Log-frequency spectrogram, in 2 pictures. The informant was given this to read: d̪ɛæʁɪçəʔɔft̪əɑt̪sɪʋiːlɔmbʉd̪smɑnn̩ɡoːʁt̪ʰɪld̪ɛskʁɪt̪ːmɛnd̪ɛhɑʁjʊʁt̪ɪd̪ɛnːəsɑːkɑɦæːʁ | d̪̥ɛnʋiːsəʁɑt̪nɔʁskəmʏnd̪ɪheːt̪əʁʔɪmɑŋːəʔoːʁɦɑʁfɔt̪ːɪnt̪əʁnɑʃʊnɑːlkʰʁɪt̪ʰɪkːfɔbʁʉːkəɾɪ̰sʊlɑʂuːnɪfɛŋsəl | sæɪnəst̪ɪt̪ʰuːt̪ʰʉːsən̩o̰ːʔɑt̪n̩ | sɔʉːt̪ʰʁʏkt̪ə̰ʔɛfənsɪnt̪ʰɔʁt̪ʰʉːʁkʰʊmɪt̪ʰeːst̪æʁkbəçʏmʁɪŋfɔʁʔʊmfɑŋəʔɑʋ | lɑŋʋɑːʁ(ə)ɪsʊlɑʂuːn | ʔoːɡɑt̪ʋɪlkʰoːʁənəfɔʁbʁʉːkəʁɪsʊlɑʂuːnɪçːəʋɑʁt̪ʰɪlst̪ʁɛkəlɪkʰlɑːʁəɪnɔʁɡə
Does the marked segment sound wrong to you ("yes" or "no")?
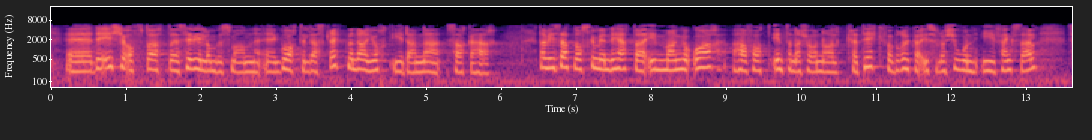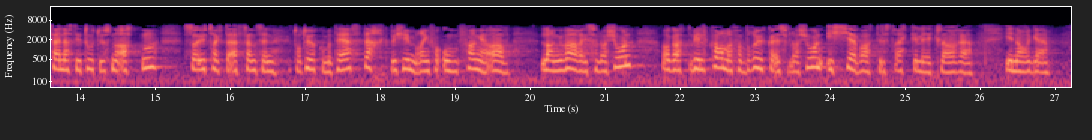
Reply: no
